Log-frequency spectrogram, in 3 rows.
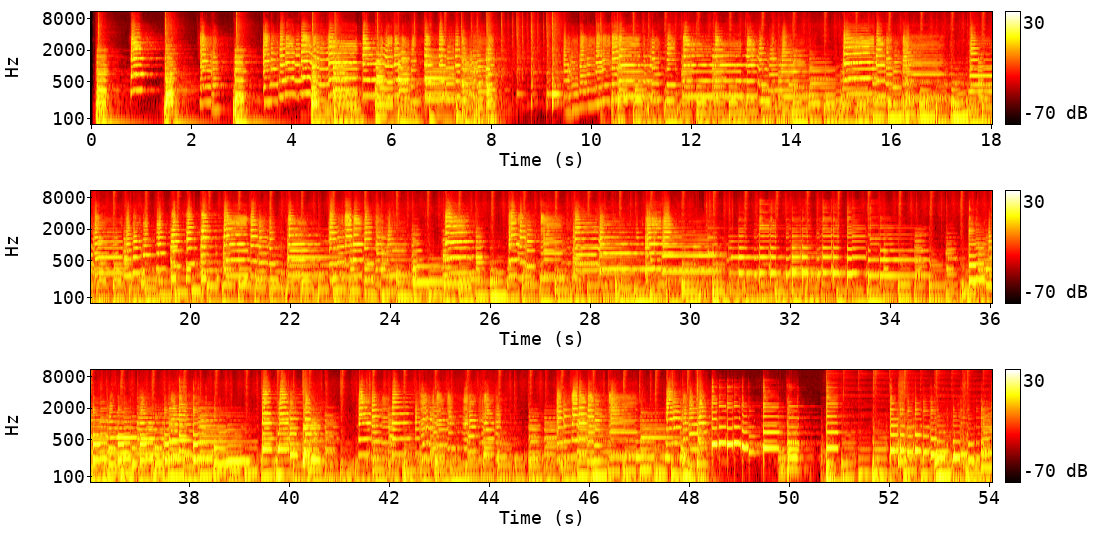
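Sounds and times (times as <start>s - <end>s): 
jazz quintet bass: 0.0s - 8.4s, 9.5s - 54.0s
jazz quintet drums: 0.0s - 48.8s, 50.6s - 54.0s
jazz quintet piano: 0.0s - 54.0s
jazz quintet trumpet: 0.1s - 8.7s, 9.3s - 32.4s, 35.6s - 49.2s
jazz quintet saxophone: 0.8s - 8.4s, 9.4s - 14.4s, 15.0s - 31.2s, 41.4s - 44.4s, 45.4s - 48.8s.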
